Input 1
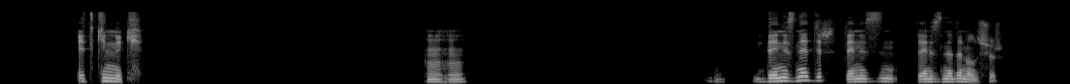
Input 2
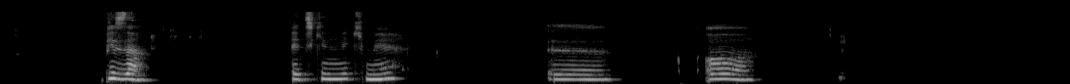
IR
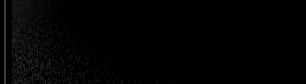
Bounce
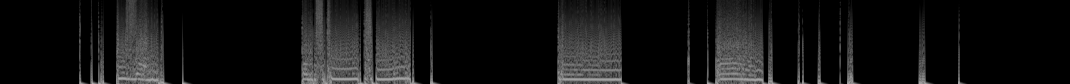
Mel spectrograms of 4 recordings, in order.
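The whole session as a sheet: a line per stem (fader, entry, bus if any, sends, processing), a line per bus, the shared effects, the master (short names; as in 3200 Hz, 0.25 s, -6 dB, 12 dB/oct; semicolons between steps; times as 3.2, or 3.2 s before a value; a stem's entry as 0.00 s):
-11.5 dB, 0.00 s, no send, compressor 5:1, threshold -27 dBFS, peak gain reduction 9.5 dB
-3.5 dB, 0.10 s, send -22.5 dB, AGC gain up to 11 dB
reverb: on, pre-delay 69 ms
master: Schmitt trigger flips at -34 dBFS; noise-modulated delay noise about 1300 Hz, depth 0.12 ms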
